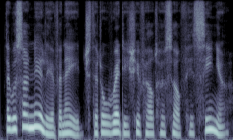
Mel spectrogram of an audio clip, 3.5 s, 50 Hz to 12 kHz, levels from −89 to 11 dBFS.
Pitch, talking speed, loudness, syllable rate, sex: 185 Hz, 240 wpm, -17 LUFS, 6.4 syllables/s, female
